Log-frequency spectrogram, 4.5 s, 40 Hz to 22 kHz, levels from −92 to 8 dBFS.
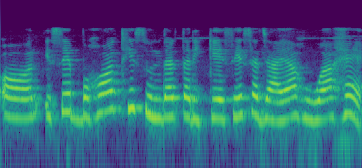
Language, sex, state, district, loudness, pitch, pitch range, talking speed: Hindi, female, Chhattisgarh, Raipur, -13 LUFS, 280 Hz, 265-300 Hz, 130 wpm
